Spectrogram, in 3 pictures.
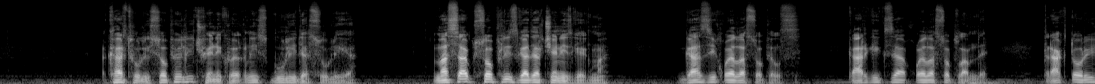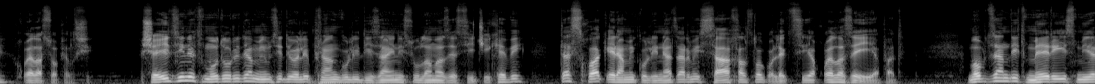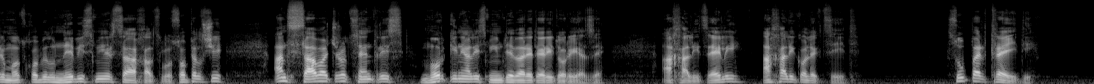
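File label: georgian male narration; voice demos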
